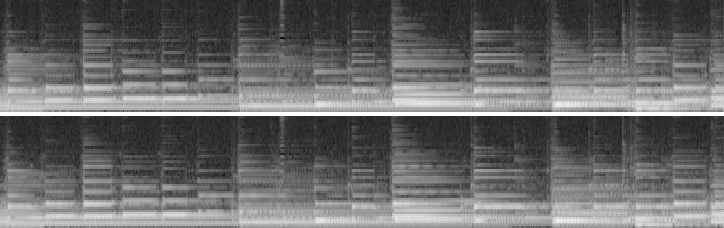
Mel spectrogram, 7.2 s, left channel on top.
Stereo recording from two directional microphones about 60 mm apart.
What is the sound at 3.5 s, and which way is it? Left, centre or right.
Music, centre.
